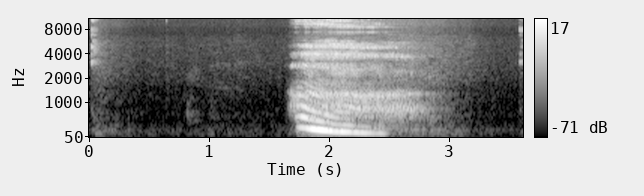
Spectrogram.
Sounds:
Sigh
